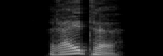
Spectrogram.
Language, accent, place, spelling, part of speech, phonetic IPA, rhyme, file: German, Germany, Berlin, reite, verb, [ˈʁaɪ̯tə], -aɪ̯tə, De-reite.ogg
- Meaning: inflection of reiten: 1. first-person singular present 2. first/third-person singular subjunctive I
